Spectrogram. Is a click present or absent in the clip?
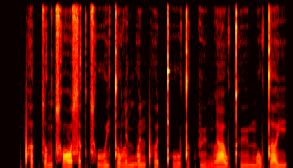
absent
